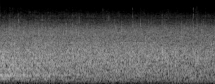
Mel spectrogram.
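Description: Large audience applauding, a dense patter of clapping that slowly fades.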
